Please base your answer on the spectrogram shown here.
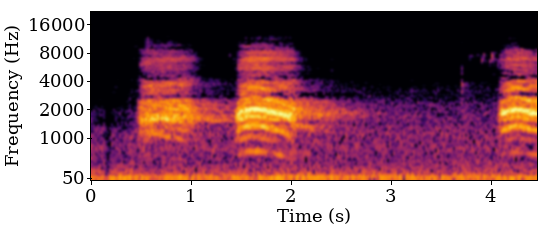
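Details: Crow calling from a distance with three harsh, drawn-out caws, each about half a second long and separated by gaps of one to two seconds, the second and third louder and more nasal.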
